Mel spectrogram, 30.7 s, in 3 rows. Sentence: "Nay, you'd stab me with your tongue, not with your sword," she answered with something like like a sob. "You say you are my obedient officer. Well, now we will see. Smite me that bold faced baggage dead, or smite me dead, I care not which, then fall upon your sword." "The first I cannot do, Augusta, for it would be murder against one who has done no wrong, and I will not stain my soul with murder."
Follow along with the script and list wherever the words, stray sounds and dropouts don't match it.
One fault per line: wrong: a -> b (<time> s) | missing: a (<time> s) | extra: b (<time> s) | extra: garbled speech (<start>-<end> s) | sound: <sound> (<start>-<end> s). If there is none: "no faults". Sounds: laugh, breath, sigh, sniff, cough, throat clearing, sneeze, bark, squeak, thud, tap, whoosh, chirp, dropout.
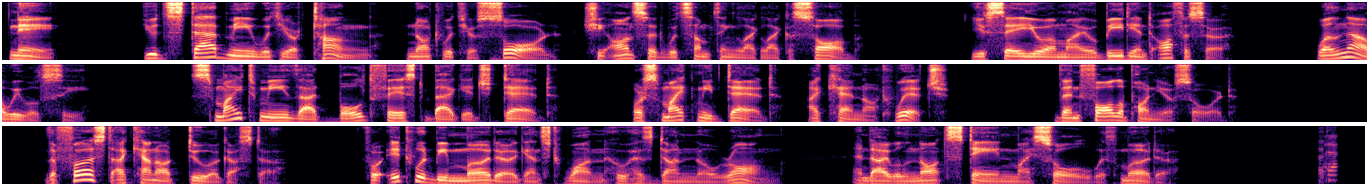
sound: laugh (30.3-30.5 s)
